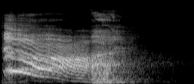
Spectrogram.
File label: Male Naga Death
